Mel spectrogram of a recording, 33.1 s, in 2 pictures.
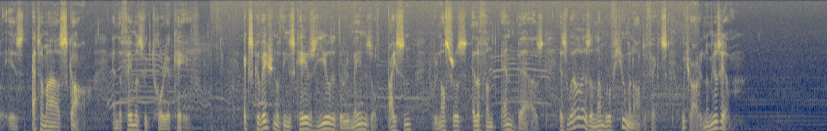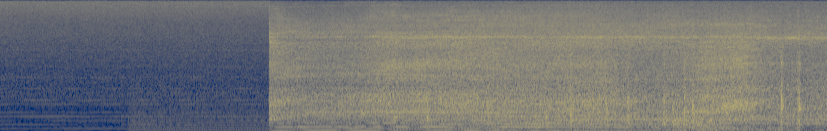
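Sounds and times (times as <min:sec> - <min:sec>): quiet steady hum: 0:00.0 - 0:24.5
faint high whine: 0:00.0 - 0:33.0
train running on tracks: 0:04.2 - 0:09.8, 0:22.0 - 0:33.0.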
